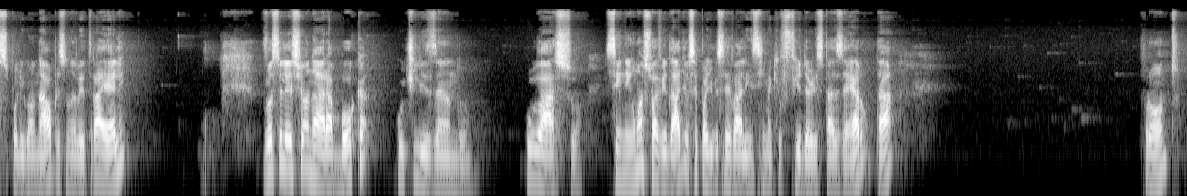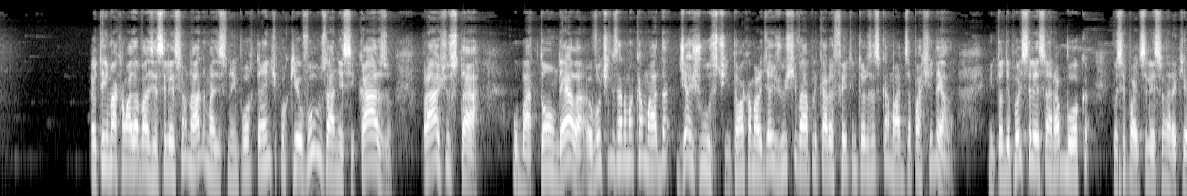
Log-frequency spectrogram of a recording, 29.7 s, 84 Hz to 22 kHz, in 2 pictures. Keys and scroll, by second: 19.1 space.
